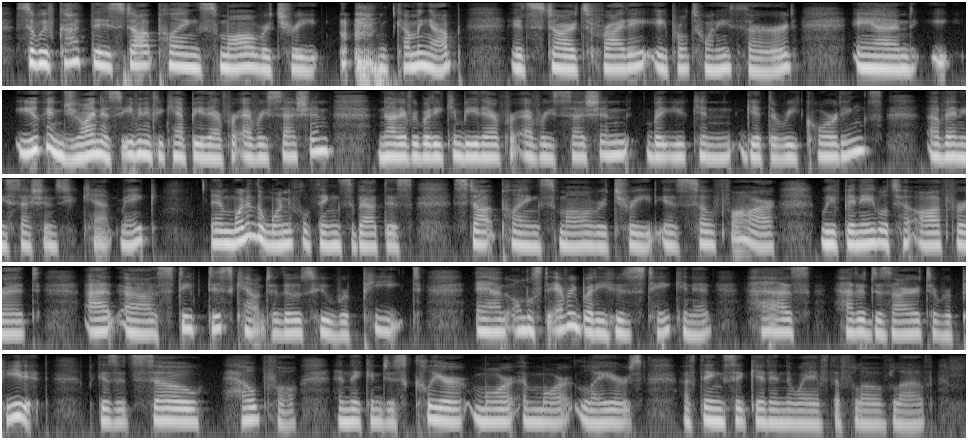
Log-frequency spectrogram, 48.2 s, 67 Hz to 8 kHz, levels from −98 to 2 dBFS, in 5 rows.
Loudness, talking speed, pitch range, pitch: -23 LUFS, 145 wpm, 175-205 Hz, 185 Hz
